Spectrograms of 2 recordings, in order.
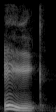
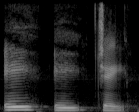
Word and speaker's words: EEG: he says an 8g that's an abbreviation we don't pronounce it eek we say a ji-ae G stands for electroencephalograph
